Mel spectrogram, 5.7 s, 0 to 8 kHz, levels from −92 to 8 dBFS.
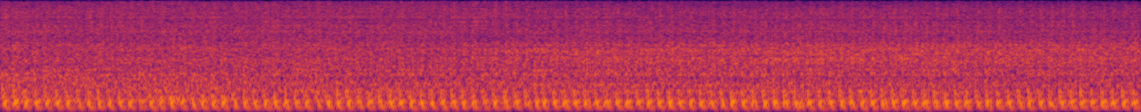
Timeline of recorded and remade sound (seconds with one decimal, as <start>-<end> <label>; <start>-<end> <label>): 0.0-5.7 remade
